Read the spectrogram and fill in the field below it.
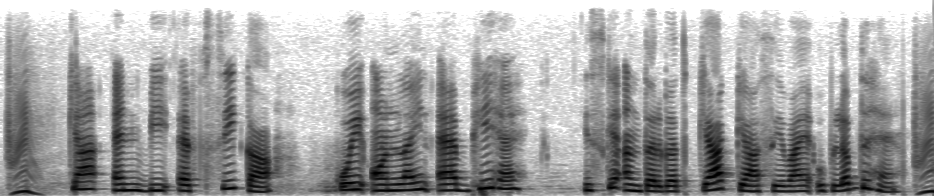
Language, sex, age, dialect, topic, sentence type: Hindi, female, 18-24, Garhwali, banking, question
